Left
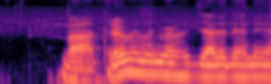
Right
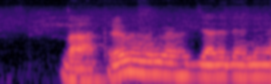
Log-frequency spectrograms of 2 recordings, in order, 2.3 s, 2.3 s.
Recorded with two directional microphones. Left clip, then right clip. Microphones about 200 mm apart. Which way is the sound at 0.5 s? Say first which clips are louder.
Left 6 dB; 20° left (ahead or behind).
